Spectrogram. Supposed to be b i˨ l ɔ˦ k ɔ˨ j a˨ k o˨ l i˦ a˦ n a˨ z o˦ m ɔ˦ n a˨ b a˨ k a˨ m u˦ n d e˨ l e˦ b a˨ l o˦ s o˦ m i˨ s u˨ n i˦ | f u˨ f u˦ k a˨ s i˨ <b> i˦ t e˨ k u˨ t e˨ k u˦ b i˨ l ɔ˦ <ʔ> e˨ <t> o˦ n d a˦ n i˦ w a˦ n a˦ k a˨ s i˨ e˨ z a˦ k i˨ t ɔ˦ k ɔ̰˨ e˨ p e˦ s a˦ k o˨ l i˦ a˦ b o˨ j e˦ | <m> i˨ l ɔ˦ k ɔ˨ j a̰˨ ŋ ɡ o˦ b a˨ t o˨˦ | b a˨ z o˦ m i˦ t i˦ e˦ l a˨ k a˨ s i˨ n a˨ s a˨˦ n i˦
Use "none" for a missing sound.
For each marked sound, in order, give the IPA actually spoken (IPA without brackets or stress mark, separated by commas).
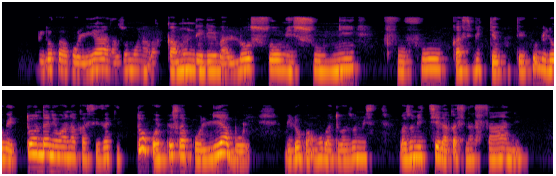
b, k, t, b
